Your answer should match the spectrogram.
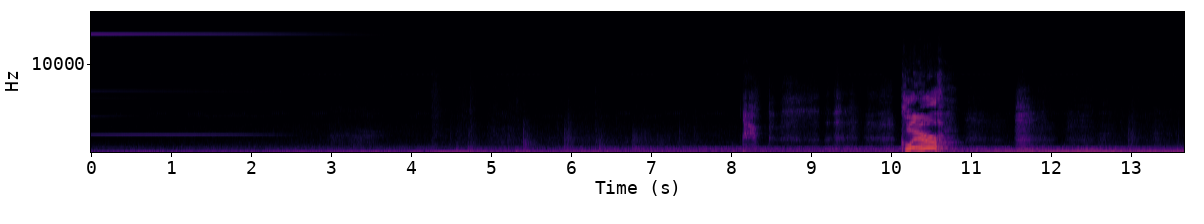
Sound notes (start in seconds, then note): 2.3 crickets chirping; 4.5 tense music; 8.1 Ben gasping; 13.4 crickets chirping; 13.4 tense music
